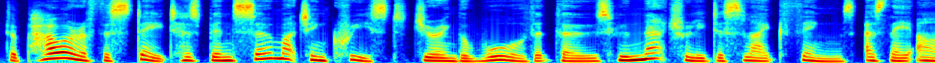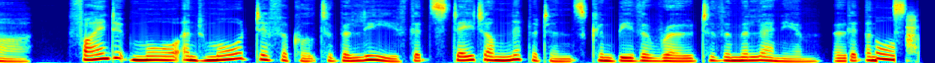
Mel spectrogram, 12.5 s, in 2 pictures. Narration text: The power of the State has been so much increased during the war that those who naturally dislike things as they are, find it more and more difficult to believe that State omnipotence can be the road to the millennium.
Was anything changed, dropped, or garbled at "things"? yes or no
no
